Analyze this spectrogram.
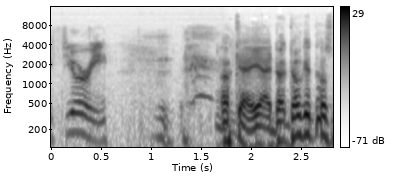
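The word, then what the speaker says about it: Fuhry: The H is silent in his name, so he puts it like that, and I always have to remember that because I always want to say Fury, and it's actually Fury.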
